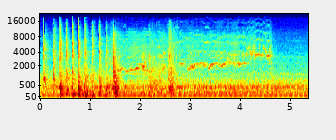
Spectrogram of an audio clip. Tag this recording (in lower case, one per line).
squeak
